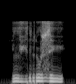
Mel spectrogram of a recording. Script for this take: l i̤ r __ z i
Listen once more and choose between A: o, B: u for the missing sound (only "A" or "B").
B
